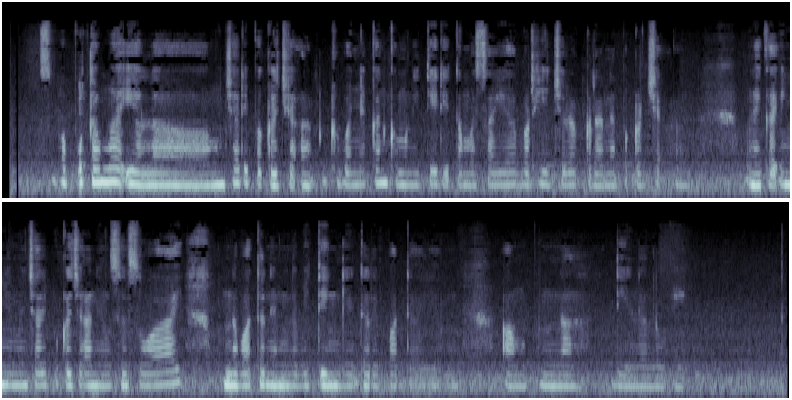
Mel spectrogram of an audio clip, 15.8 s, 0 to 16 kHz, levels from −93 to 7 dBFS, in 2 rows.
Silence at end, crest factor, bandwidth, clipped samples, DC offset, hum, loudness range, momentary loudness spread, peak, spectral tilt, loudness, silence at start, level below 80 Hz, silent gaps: 0 s; 20 dB; 11.5 kHz; under 0.1%; under 0.1%; none; 10 LU; 17 LU; -4 dBFS; -5.5 dB/octave; -24 LUFS; 0.05 s; -56 dBFS; none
